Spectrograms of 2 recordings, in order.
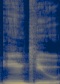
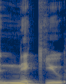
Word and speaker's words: NICU: how to pronounce it I have always called it the inku and my home girl was like what her baby's in the what and I was like in the inku and she's like no it's the nicku and nicku how do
